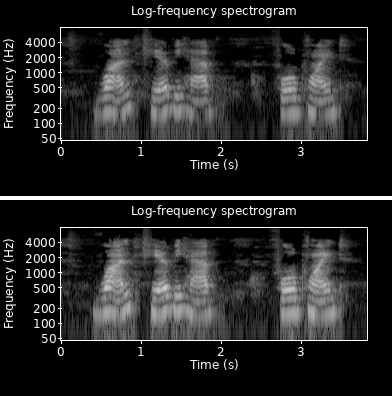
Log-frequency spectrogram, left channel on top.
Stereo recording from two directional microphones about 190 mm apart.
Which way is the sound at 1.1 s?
40° right (ahead or behind).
